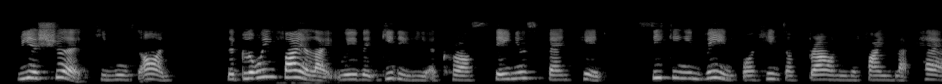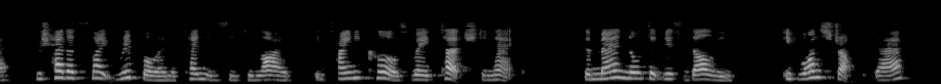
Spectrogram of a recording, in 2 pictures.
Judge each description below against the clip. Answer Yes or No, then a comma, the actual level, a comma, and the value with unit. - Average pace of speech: Yes, average, 170 wpm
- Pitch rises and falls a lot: Yes, wide, 5.9 semitones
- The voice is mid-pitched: No, high, 240 Hz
